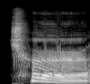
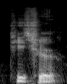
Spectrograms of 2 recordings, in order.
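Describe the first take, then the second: First: The second vowel is said full and clear. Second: The second vowel is barely heard, reduced. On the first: The speaker calls it wrong. "teacher 안 하고요" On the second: The speaker calls it right. "거의 죽어가는 발음이에요"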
